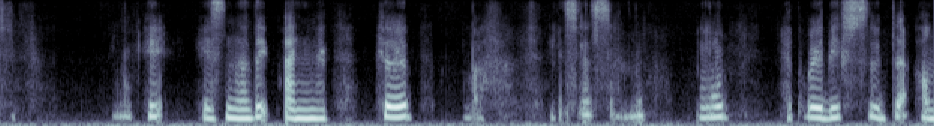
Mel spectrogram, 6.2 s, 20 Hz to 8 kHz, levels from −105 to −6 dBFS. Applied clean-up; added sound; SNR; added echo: neural diffusion model UNIVERSE++.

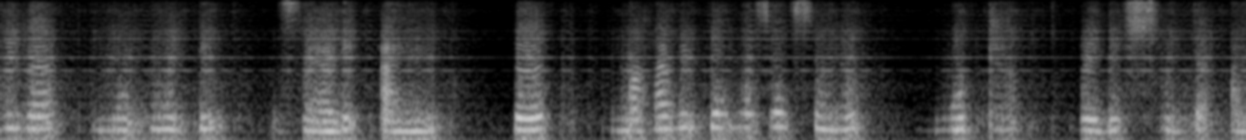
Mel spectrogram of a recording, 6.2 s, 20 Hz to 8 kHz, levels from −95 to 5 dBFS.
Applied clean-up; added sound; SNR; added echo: neural mask model RNNoise.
